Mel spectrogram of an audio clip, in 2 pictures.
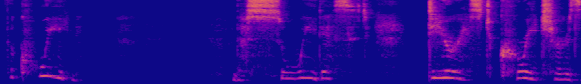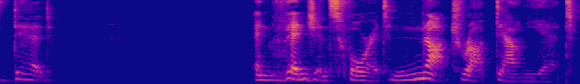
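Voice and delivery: slow, broken whisper; hushed whisper of loss; grieving whisper. Acted. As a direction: breathe the news of her death. Whispered grief after the cry.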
